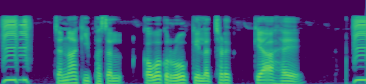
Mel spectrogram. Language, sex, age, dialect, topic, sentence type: Hindi, male, 18-24, Awadhi Bundeli, agriculture, question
